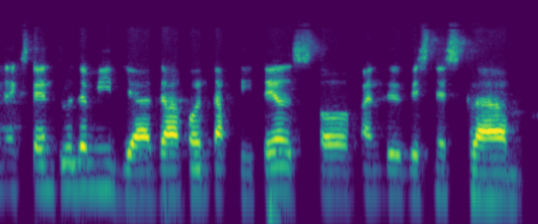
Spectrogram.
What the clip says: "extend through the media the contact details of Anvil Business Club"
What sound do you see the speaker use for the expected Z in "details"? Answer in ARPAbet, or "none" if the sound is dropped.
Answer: S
